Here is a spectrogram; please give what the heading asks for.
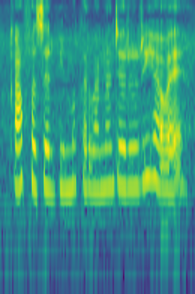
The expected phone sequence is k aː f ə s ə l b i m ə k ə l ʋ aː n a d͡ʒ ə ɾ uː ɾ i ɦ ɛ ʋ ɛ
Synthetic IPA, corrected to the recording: k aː f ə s ə l b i m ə k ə ɾ ʋ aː n a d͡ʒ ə ɾ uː ɾ i ɦ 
